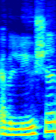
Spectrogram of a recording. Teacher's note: i think british may say it more like evolu with a glide there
